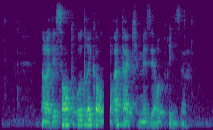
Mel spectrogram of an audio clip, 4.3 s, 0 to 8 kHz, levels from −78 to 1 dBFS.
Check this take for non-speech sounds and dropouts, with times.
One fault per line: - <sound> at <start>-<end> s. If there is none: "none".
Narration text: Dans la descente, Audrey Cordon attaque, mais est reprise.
- dropout at 2.1-2.2 s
